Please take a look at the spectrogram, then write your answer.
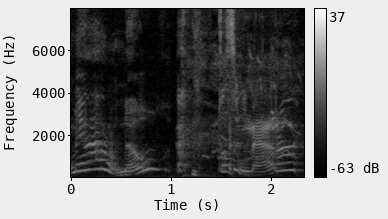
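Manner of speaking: high-pitched, squeaky protest through laughter; mock exasperation. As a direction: play up the exasperation, voice leaping way up. Retelling his exasperated internet-fight reply.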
